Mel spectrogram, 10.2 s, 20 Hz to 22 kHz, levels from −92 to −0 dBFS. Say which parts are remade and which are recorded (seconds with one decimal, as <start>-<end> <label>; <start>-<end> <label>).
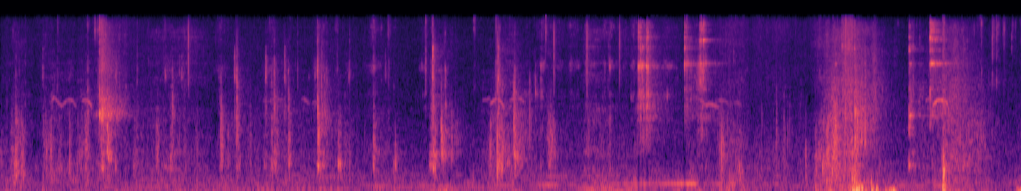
0.0-10.2 recorded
